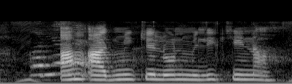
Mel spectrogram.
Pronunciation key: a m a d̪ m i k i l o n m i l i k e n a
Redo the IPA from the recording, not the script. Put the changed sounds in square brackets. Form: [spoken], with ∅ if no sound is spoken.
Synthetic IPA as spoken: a m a d̪ m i k [e] l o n m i l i k [i] n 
